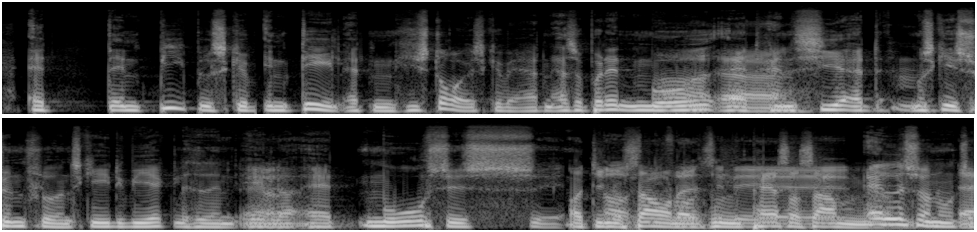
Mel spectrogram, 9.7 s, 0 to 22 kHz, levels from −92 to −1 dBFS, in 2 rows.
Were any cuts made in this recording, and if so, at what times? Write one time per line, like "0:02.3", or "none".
0:01.3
